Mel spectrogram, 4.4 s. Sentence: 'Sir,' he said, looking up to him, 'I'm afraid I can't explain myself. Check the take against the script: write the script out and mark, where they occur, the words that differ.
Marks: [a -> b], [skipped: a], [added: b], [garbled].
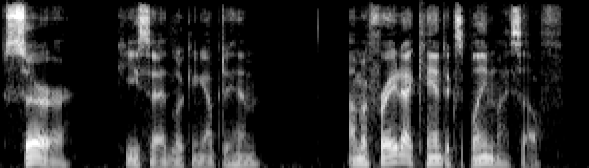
'Sir,' he said, looking up to him, 'I'm afraid I can't explain myself.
